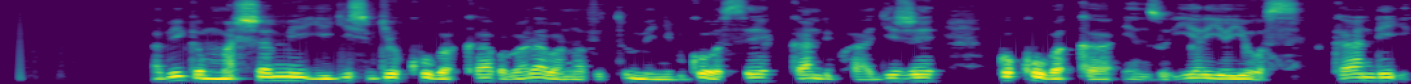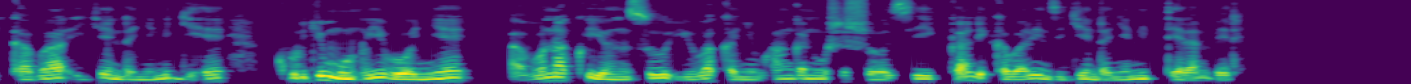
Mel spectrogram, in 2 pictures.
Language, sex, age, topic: Kinyarwanda, male, 25-35, education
